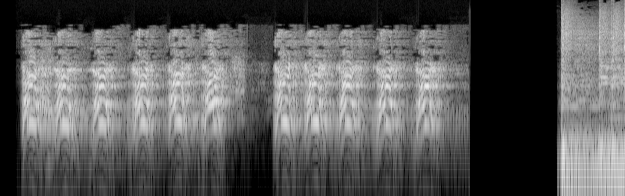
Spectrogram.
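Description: A dog barking rapidly, about three barks a second, in two runs separated by a brief pause. It stops, and after a moment of silence heavy metal music with guitars comes in loudly near the end.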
